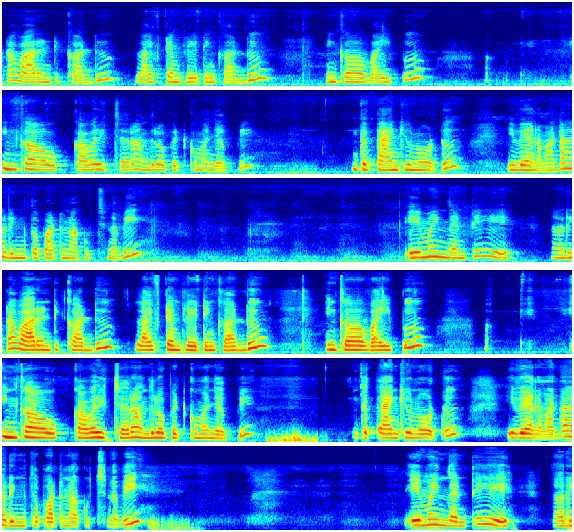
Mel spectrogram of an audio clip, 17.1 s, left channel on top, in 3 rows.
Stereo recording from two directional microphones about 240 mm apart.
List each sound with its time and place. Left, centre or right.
0.0 s a woman's voice: right
5.6 s a woman's voice: right
9.5 s a woman's voice: right
15.4 s a woman's voice: right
